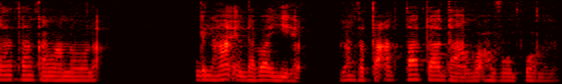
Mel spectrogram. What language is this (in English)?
Frafra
